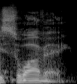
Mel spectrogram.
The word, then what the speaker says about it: Soave: Yeah, it's like the wine, not the shampoo. Sweeter. Sweeter? Yes. It's really Soave. But Soave?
